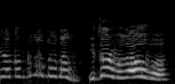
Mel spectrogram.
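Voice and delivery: high, loud, fast streamer rant; xQc impression. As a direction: hammer it like a hyped streamer. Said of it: "my X Q C impression".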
